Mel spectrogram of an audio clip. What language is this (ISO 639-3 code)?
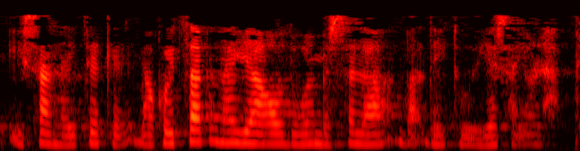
eus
